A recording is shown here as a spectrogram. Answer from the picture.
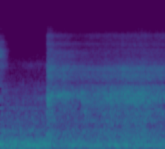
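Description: Phone speaker playing back a sleep-tracking app's overnight recording: a faint, steady hiss of the recording's background noise that starts abruptly just under a second in, with no clear words in it.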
